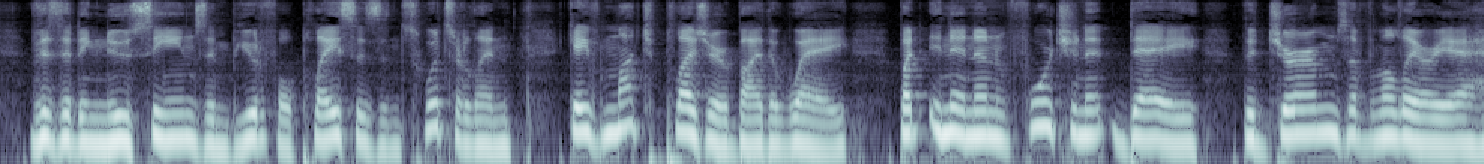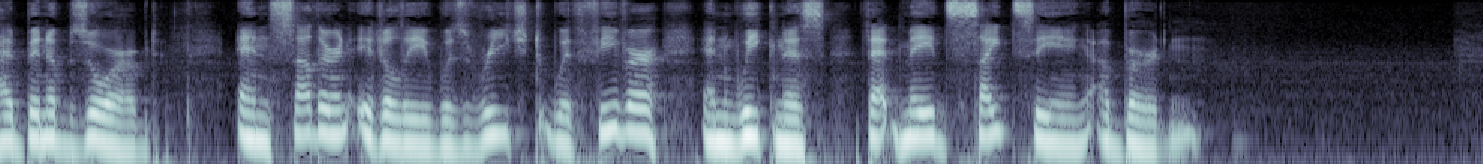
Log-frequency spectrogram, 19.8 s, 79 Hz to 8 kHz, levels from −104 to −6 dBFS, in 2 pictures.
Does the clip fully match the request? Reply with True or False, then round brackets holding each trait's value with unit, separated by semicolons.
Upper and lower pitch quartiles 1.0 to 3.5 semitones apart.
False (4.1 semitones)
